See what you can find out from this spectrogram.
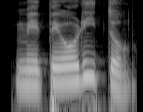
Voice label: "meteorito", Spanish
